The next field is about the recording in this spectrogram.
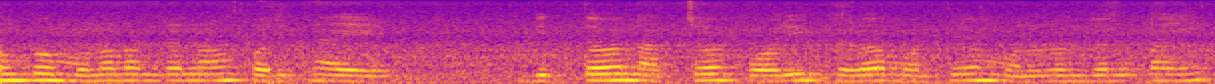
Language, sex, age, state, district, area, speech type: Odia, female, 30-45, Odisha, Sundergarh, urban, spontaneous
